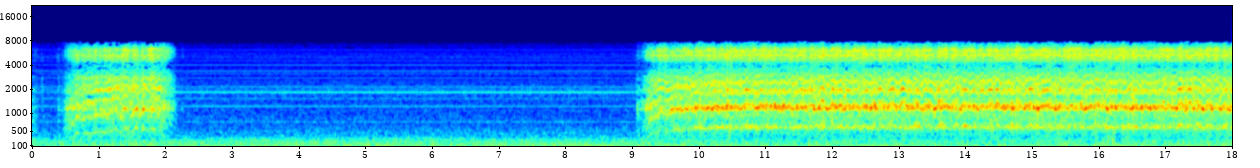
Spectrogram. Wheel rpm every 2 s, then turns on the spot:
90, 10, 0, 0, 50, 160, 160, 160, 160.
none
